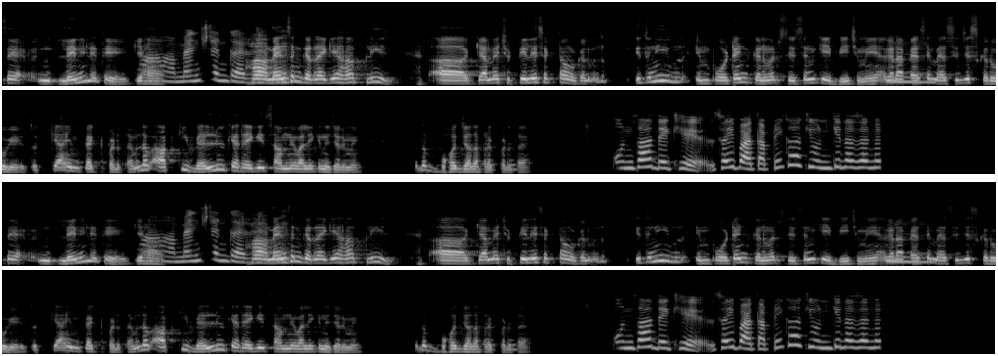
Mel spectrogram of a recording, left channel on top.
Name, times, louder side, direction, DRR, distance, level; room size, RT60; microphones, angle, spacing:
voice 1, 0.0-1.6 2.5-3.9 4.3-6.0 6.3-13.5 14.1-15.2, left 2 dB, 75° left, 2.6 m, -26 dB
voice 2, 1.3-2.9 8.8-9.4 15.0-15.1 16.0-18.7, left 2 dB, 15° left, 1.2 m, -29 dB
head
